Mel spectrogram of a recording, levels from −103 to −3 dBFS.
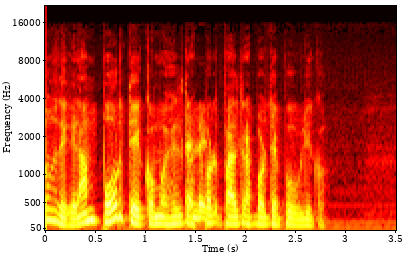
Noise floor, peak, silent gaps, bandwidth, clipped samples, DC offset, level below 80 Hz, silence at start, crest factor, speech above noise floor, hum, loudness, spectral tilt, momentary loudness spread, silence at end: -51 dBFS; -2 dBFS; none; 9.8 kHz; under 0.1%; under 0.1%; -48 dBFS; 0 s; 16 dB; 33 dB; none; -18 LUFS; -8.5 dB/octave; 8 LU; 0.75 s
